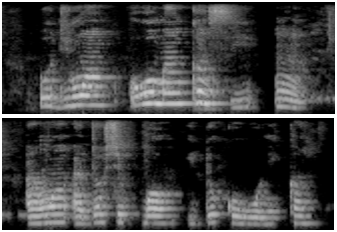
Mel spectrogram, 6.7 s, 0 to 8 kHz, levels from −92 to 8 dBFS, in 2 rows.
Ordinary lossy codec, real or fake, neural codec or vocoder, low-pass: none; real; none; 7.2 kHz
